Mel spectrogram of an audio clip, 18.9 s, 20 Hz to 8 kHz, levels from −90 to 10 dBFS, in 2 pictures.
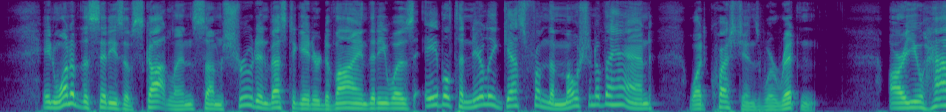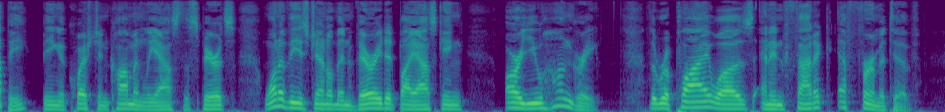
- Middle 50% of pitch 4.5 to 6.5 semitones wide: Yes, average, 5.2 semitones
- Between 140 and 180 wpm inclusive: Yes, average, 175 wpm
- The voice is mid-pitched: No, low, 130 Hz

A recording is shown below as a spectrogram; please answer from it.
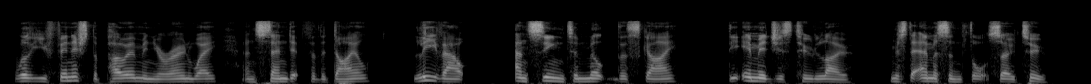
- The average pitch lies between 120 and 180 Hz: Yes, low, 135 Hz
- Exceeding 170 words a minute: Yes, average, 180 wpm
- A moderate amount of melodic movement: No, narrow, 2.2 semitones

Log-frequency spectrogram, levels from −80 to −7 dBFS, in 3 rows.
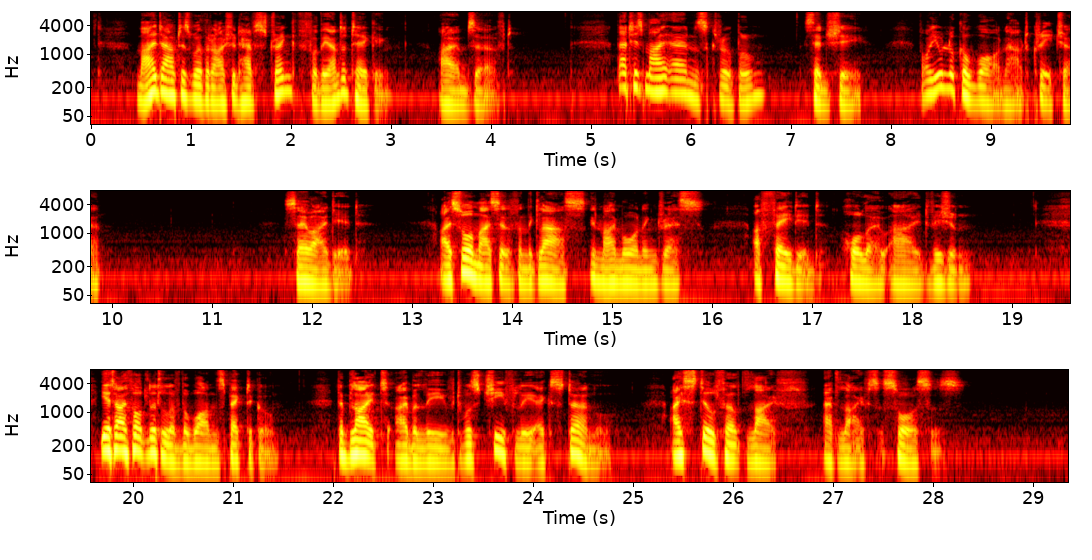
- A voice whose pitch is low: Yes, low, 100 Hz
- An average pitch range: No, wide, 6.4 semitones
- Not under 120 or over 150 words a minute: Yes, slow, 135 wpm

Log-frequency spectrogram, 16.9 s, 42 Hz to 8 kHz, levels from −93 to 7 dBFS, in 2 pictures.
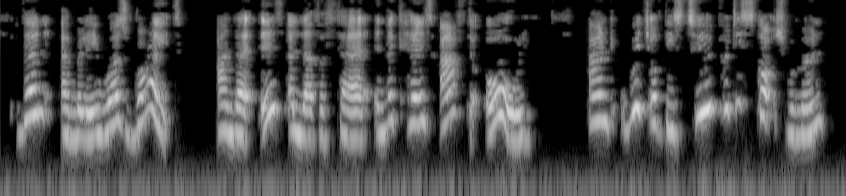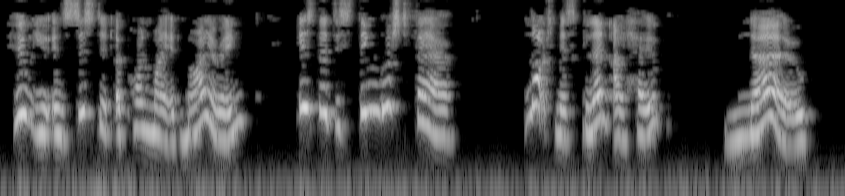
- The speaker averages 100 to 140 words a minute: Yes, slow, 135 wpm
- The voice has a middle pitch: No, very high, 270 Hz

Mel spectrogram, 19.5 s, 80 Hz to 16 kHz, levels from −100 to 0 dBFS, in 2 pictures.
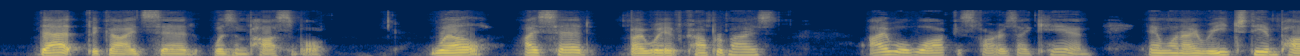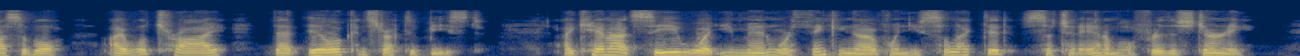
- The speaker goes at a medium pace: Yes, average, 160 wpm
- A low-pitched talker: No, medium, 155 Hz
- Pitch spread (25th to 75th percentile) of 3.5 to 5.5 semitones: Yes, average, 3.8 semitones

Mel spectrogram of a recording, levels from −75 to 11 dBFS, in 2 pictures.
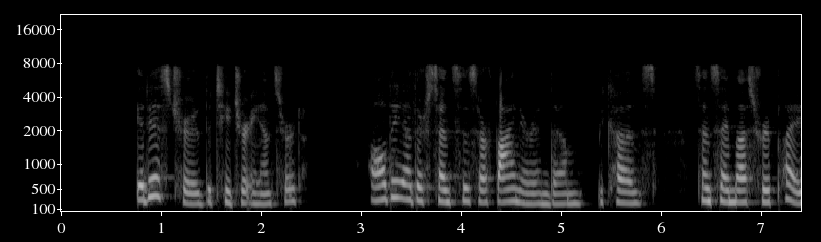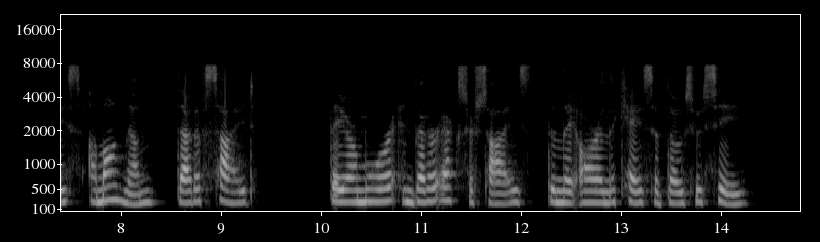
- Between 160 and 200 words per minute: Yes, average, 165 wpm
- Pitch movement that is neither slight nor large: No, narrow, 2.3 semitones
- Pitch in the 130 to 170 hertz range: No, high, 240 Hz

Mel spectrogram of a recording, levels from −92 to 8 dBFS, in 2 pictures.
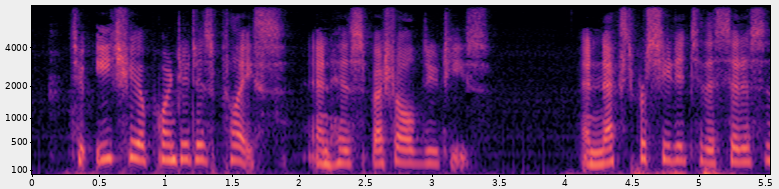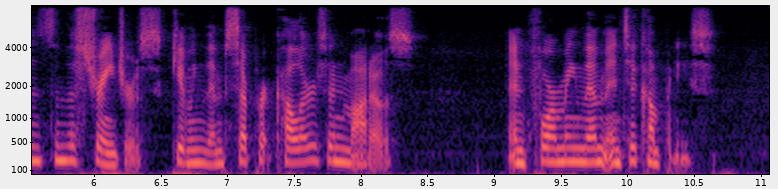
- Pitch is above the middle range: Yes, high, 200 Hz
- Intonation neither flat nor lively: Yes, average, 3.1 semitones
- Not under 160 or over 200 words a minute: Yes, average, 165 wpm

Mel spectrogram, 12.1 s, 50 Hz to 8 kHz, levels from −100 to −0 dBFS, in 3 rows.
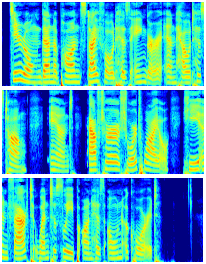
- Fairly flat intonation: Yes, narrow, 2.3 semitones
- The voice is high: Yes, high, 200 Hz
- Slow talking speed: Yes, slow, 125 wpm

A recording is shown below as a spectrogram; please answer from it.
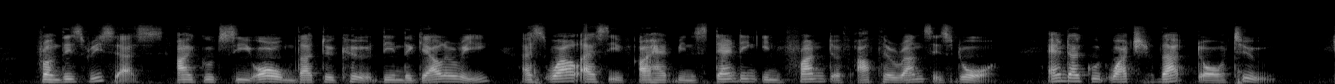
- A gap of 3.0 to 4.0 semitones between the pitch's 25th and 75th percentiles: Yes, average, 3.4 semitones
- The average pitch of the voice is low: Yes, low, 115 Hz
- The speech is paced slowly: No, average, 150 wpm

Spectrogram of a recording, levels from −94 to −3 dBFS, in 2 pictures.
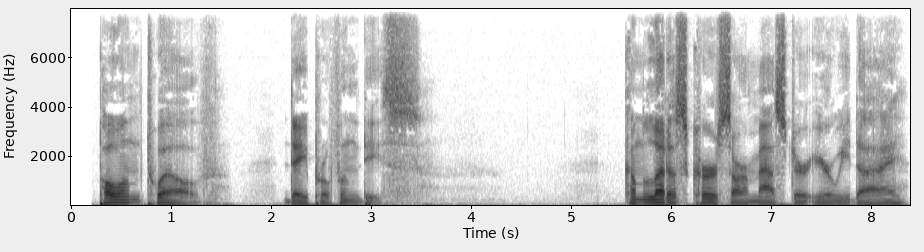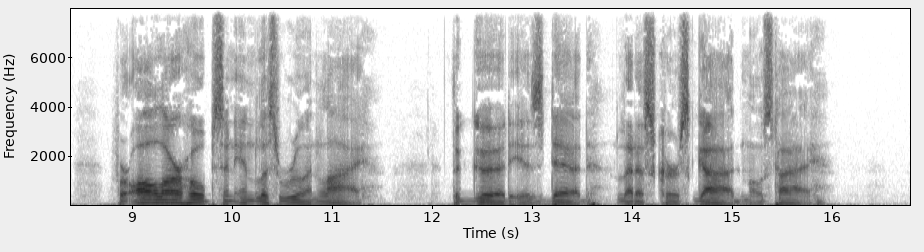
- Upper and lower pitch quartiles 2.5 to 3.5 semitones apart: No, average, 4.2 semitones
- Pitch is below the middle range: Yes, very low, 95 Hz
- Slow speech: Yes, slow, 105 wpm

